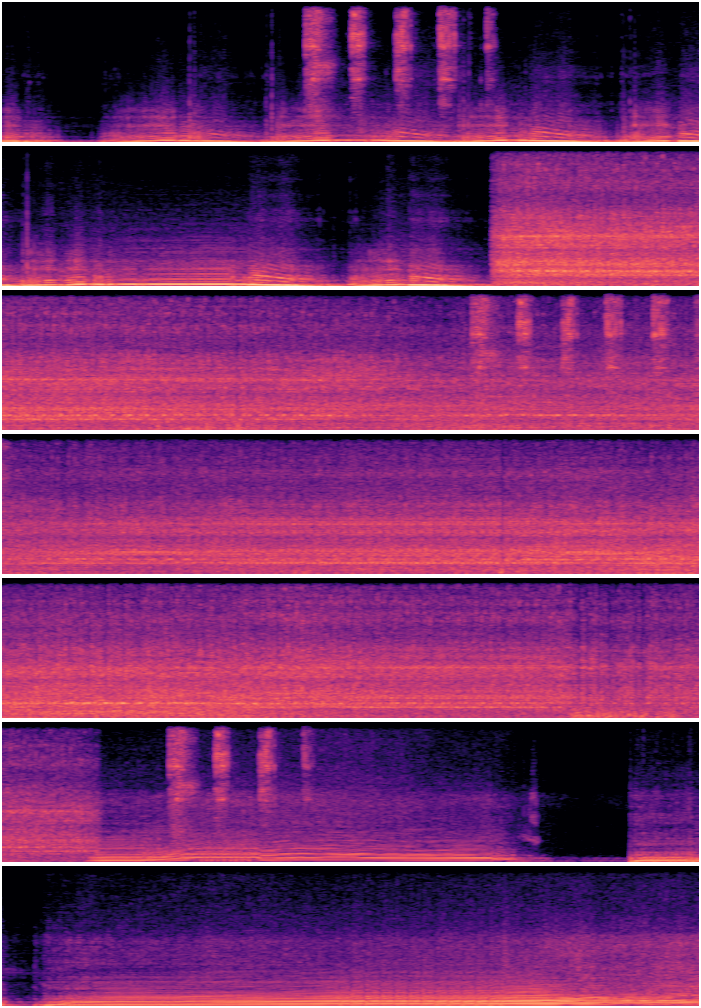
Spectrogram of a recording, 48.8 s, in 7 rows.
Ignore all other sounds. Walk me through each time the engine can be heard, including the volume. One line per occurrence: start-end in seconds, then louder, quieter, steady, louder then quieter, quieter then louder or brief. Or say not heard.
0.0-48.7 steady.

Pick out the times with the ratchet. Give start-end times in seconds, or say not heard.
3.0-5.0, 18.6-21.0, 36.5-38.0.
